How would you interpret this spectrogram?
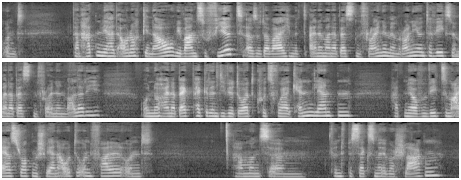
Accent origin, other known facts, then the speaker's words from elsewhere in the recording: Germany; nach Murnau transportiert wurde, also nach Bayern, das war nur so an, eineinviertel Stunden entfernt, wo ich, wo ich herkomme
